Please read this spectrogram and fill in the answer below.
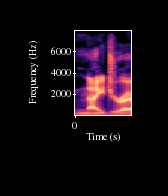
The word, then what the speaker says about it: Niger: The country is spelled N-I-G-E-R. Looks like Niger. I believe it's Niger, though.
